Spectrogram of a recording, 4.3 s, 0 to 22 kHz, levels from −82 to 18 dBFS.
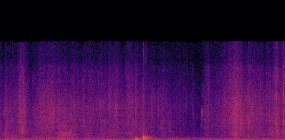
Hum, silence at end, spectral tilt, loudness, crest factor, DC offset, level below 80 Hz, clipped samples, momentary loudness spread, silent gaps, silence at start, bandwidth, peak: none; 0 s; -3.5 dB/octave; -31 LUFS; 24 dB; 0.5%; -38 dBFS; under 0.1%; 10 LU; none; 0 s; 15.5 kHz; -8 dBFS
